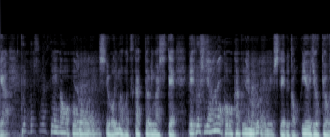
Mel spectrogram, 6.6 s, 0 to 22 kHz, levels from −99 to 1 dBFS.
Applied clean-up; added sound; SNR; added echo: neural mask model DeepFilterNet 3.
